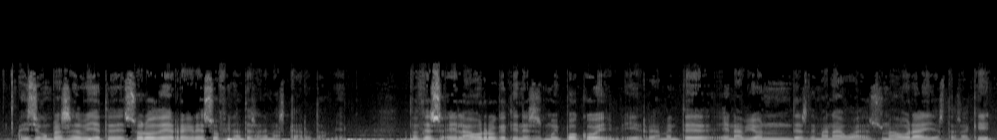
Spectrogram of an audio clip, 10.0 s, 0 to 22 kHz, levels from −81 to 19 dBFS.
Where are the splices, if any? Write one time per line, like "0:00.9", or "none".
none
